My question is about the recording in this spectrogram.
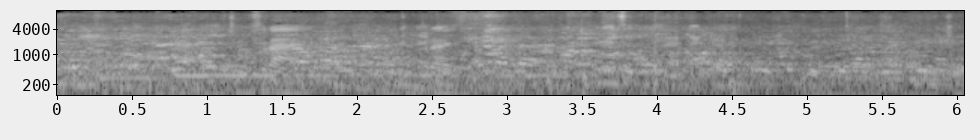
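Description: Speech: people talking, with chatter in the background.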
